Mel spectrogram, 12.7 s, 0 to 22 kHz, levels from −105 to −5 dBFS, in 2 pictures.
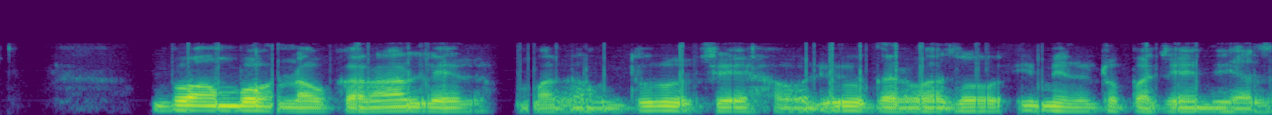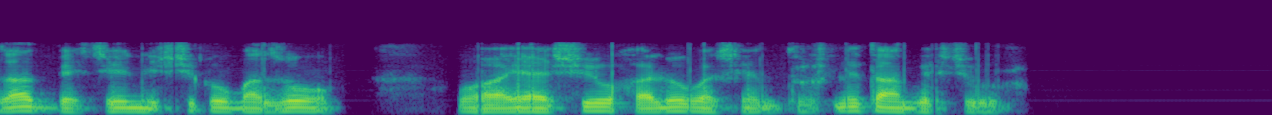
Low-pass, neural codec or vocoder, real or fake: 5.4 kHz; codec, 16 kHz, 16 kbps, FunCodec, trained on Chinese and English, 50 frames a second; fake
